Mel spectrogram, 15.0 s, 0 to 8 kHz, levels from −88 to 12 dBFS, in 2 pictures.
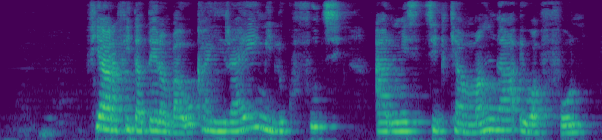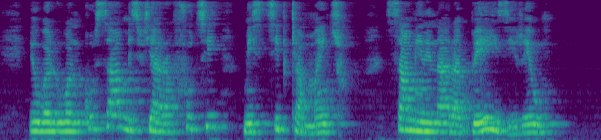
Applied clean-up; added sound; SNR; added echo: none; none; none; reverberation time 0.2 s.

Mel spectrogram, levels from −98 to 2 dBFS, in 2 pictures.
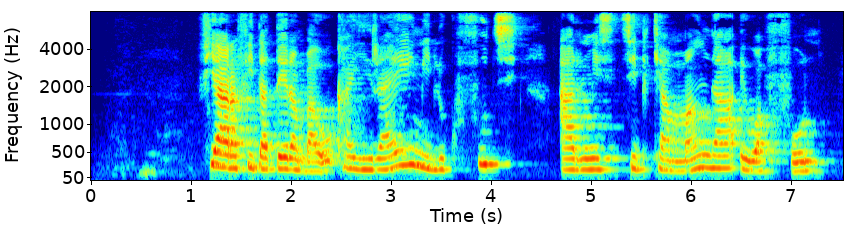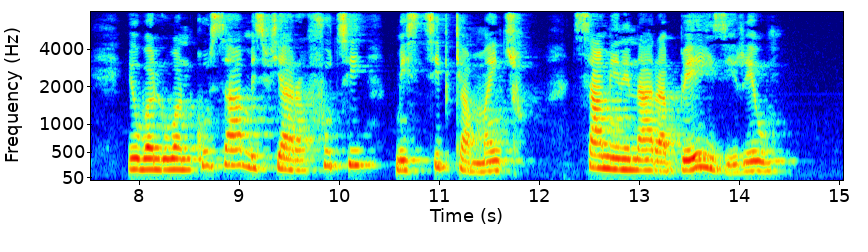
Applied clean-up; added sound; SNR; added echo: none; none; none; none.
